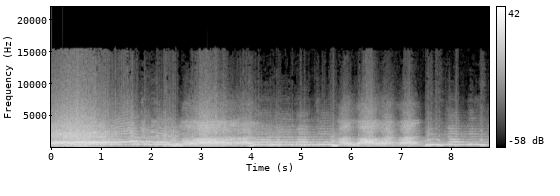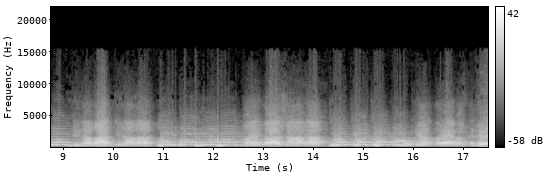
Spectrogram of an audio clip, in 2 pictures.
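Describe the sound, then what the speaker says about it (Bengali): A large crowd at a night-time Islamic religious gathering chants slogans in loud, rhythmic call-and-response bursts, many voices rising and falling together, with shouted lines repeating throughout. "এত রাত্রে স্লোগান দরকার নেই"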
